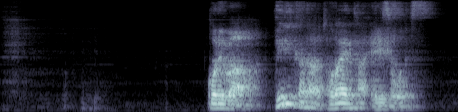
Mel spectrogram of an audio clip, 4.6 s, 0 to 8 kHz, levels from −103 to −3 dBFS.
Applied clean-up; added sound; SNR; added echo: neural mask model DeepFilterNet 3.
